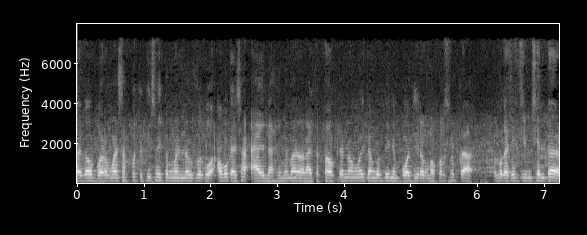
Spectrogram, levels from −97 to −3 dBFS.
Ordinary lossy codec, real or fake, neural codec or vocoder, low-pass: MP3, 48 kbps; fake; codec, 16 kHz, 4 kbps, X-Codec, HuBERT features, trained on general audio; 7.2 kHz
